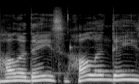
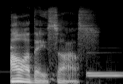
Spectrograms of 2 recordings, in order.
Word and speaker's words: hollandaise: First, we'll make the hollandaise sauce. Holiday sauce. I don't pronounce it. Holiday sauce. No, Paddy. Holiday sauce. That's not holiday sauce.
